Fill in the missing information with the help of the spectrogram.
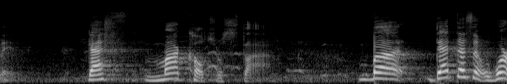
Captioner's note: laughter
